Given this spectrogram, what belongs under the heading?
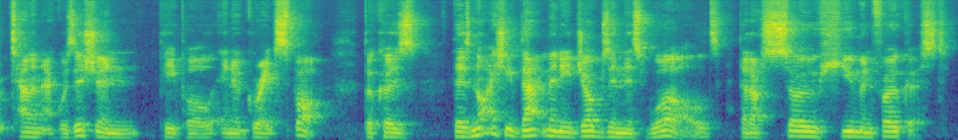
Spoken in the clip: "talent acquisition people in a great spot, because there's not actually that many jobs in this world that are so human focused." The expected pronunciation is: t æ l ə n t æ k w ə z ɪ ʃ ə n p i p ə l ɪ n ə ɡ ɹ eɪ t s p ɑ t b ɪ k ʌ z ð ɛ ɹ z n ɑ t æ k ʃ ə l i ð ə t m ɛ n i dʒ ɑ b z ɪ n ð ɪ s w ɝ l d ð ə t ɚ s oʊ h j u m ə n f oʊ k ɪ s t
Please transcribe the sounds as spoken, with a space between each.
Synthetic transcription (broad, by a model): t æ l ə n t æ k w ə z ɪ ʃ ə n p i p ə l ɪ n ə ɡ ɹ eɪ t s p ɑ t b ɪ k ʌ z ð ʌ ɹ z n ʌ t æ k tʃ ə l i ð ə t m ɛ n i dʒ ɑ b z ɪ n ð ɪ s w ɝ l d ð ə t ɚ s oʊ h j u m ə n f oʊ k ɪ s t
